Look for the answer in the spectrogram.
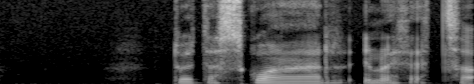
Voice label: "sgwaar", Welsh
